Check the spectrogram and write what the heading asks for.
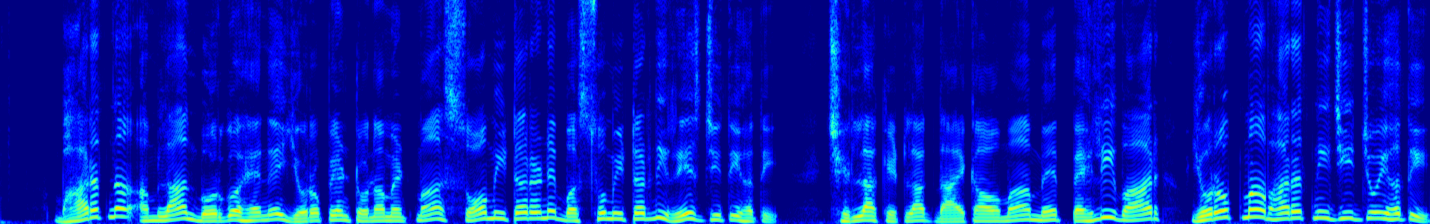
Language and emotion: Gujarati, surprised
